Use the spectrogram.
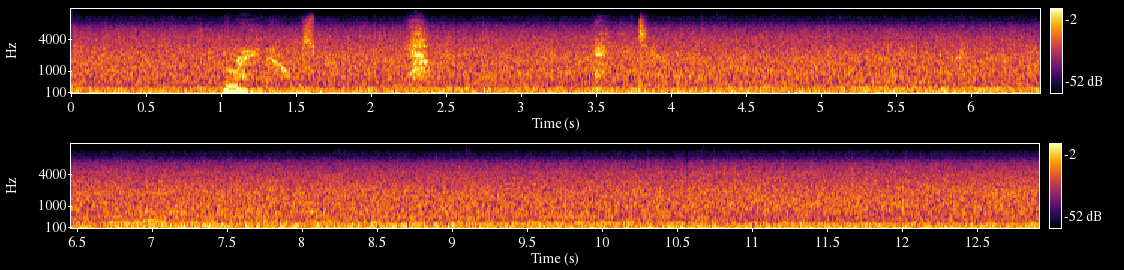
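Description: Steady rain falls in the video game A Quiet Place: The Road Ahead, a continuous hiss with a few brief louder drops or ticks early on.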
